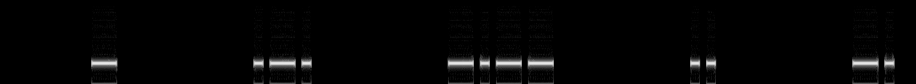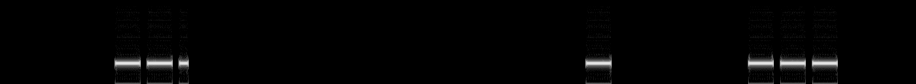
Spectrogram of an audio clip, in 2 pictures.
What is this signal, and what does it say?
Morse code, heard as a keyed tone, about 15 wpm, spaced as for 5 wpm, 1000 Hz. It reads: TRYING TO
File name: qotdfiles / 5wpm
